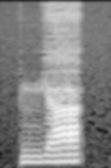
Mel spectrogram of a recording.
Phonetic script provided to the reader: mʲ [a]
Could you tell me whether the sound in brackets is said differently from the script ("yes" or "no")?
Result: no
